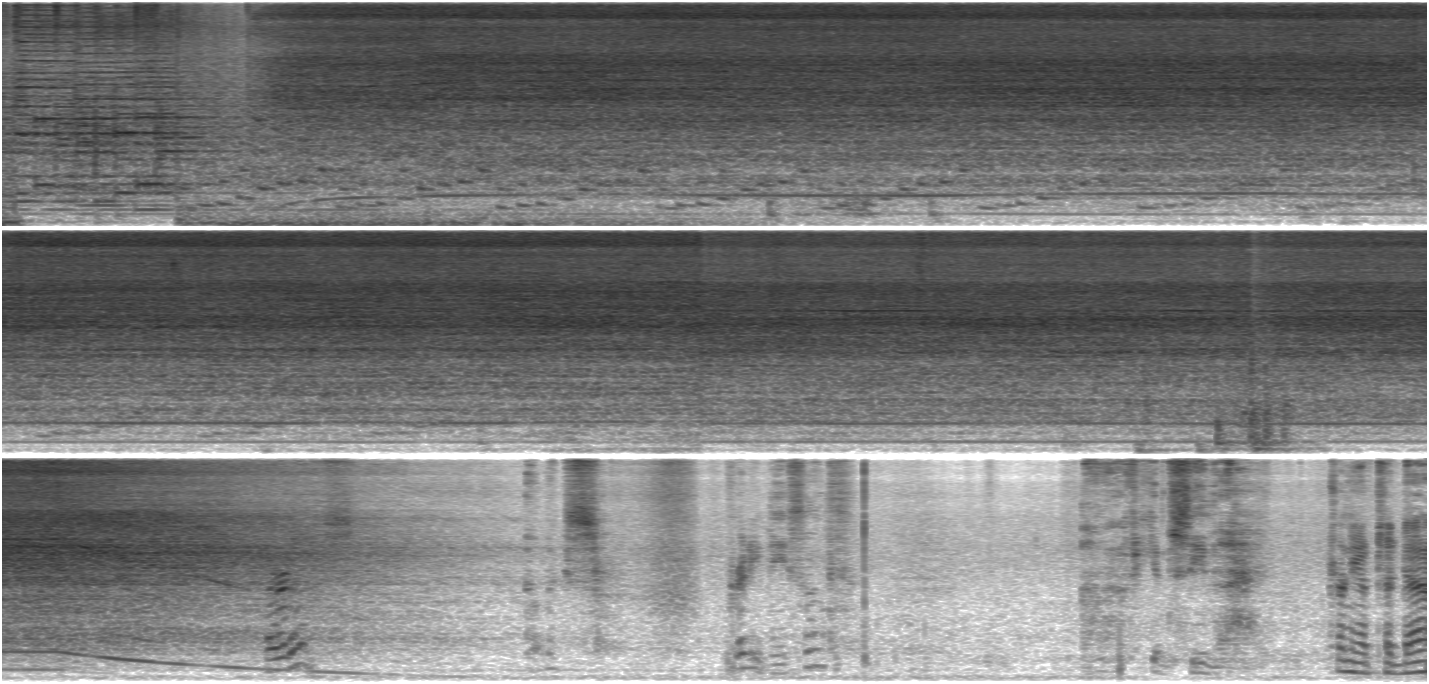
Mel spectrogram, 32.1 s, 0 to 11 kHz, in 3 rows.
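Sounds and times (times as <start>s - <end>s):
cleaning tool motor whining: 0.0s - 25.2s
short knocks: 19.2s - 20.6s.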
